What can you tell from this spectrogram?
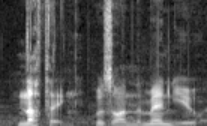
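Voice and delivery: ordinary delivery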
